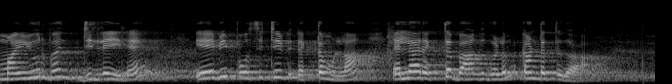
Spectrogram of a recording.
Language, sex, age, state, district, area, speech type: Malayalam, female, 45-60, Kerala, Alappuzha, rural, read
